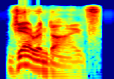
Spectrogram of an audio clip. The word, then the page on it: gerundive: British English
